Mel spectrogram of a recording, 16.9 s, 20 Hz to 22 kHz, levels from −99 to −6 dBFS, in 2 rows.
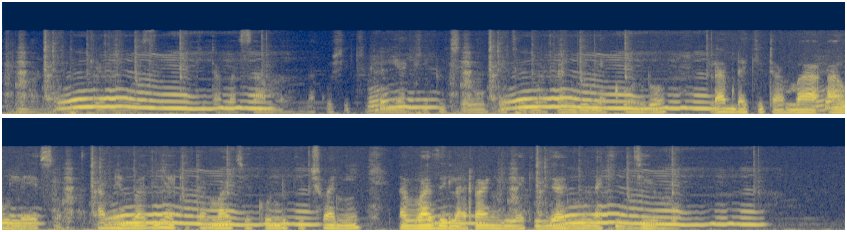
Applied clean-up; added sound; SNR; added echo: none; Dog; 0 dB; none.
